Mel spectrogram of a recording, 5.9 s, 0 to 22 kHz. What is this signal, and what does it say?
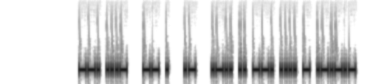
Morse code, heard as a keyed tone, about 36 wpm, 700 Hz. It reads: GV ME A LIGHT.
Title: Sentences from Top 200 Words and Abbreviations 35wpm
